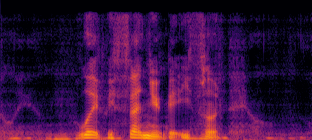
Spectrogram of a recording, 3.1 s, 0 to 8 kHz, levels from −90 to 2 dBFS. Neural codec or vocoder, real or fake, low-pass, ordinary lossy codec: autoencoder, 22.05 kHz, a latent of 192 numbers a frame, VITS, trained on many speakers; fake; 7.2 kHz; MP3, 64 kbps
